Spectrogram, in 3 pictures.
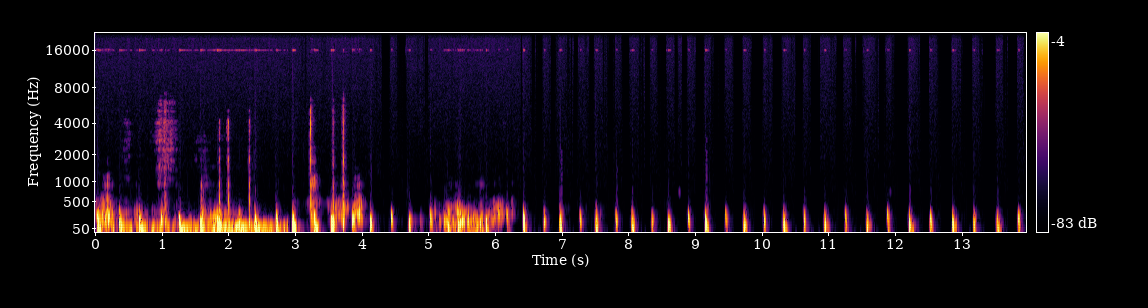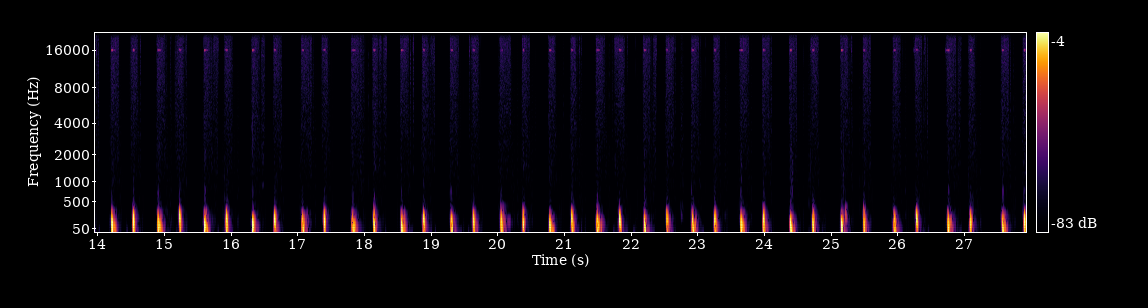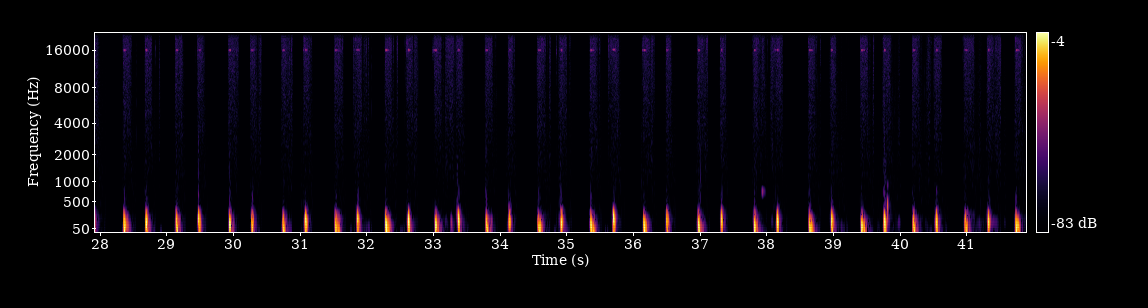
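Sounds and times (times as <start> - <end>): heartbeat thumps: 0.0 - 8.8.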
